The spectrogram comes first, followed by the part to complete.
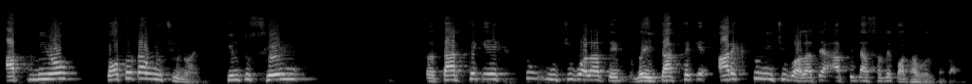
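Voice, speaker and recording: A man's voice: high voice, big pitch swings, normal speed, darkish tone, poor audio. A man with a Bengali accent teaching a coaching lesson, acting out short example conversations as he explains. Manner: explains with acted example dialogues. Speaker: mental wellness coach.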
